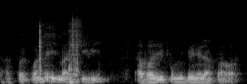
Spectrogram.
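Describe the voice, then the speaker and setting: Deep-voiced rambling Congolese man. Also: lively intonation, very fast, vocal fry, dark tone. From Republic of the Congo. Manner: rambling, digressive, with many restarts and asides. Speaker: speaker. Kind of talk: freewheeling spoken address.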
